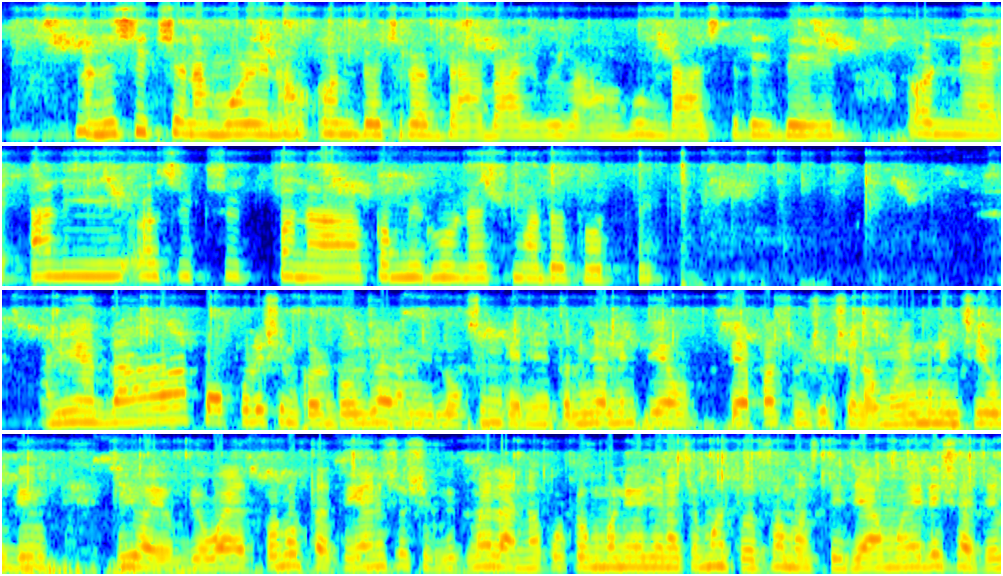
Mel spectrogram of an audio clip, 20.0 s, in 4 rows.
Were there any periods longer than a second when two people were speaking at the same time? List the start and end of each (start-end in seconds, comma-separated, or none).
none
